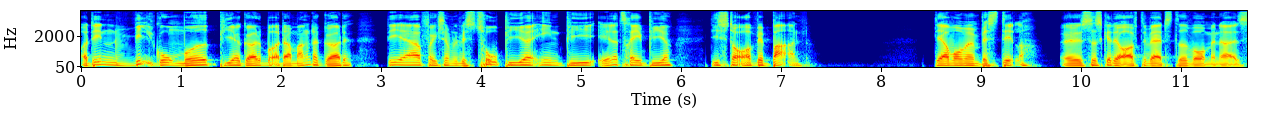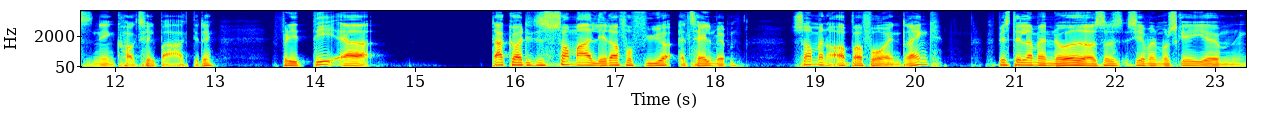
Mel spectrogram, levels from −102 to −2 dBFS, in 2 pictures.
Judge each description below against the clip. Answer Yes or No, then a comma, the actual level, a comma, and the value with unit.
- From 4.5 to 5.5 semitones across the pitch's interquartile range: No, average, 3.7 semitones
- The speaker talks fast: Yes, fast, 230 wpm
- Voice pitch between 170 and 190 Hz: No, low, 115 Hz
